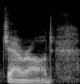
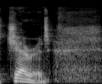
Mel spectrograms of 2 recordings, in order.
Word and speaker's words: Gerard: And he he taught us how to say his name because he said that only southerners said Gerard and that his name was Jared.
